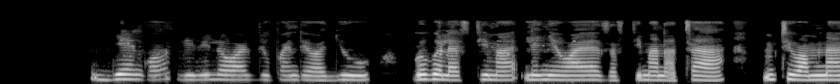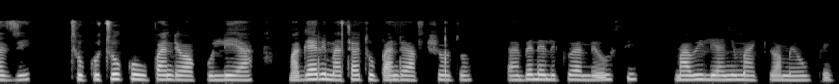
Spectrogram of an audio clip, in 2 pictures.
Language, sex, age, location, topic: Swahili, female, 18-24, Mombasa, government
